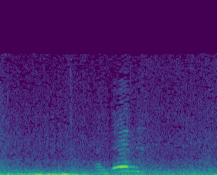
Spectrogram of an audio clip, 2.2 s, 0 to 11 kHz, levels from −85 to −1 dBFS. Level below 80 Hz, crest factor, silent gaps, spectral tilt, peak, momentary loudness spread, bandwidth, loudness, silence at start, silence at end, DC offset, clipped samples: -30 dBFS; 16 dB; none; -8 dB/octave; -12 dBFS; 16 LU; 7.8 kHz; -29 LUFS; 0 s; 0 s; under 0.1%; under 0.1%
